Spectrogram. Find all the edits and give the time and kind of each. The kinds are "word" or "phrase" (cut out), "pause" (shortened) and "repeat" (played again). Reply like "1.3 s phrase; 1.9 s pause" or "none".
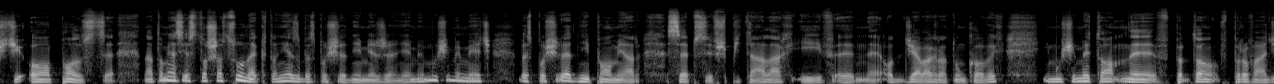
none

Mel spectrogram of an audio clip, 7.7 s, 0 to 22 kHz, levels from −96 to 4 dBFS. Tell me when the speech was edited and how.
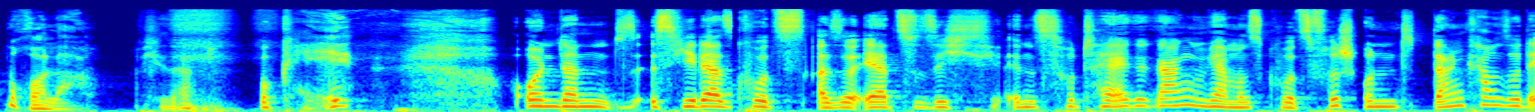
3.7 s word; 5.0 s word; 6.8 s word

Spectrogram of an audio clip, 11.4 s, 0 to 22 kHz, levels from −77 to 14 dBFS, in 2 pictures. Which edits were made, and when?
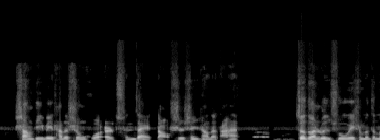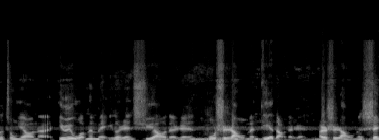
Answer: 10.4 s pause

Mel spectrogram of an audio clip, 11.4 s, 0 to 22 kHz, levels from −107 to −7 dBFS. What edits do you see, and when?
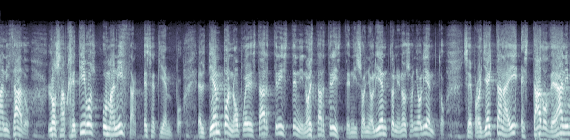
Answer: none

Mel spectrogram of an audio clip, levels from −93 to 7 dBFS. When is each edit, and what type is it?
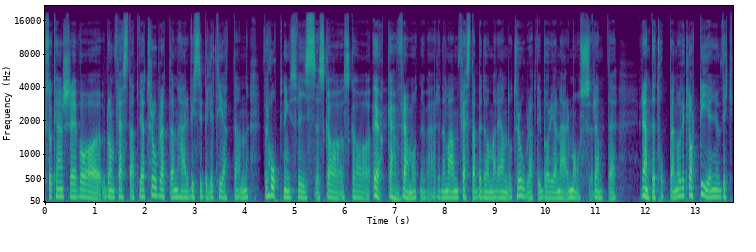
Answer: none

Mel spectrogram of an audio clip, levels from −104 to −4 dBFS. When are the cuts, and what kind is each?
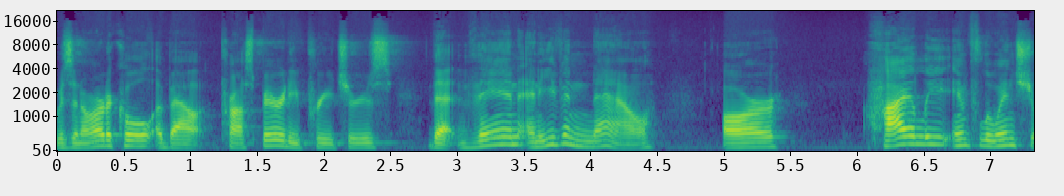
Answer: none

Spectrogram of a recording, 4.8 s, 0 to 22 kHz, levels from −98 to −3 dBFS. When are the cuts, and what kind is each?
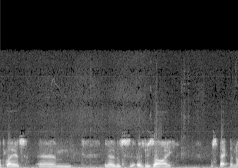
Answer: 2.9 s word

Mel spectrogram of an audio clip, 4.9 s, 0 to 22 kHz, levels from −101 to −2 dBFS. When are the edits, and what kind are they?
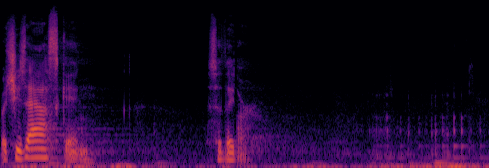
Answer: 2.4 s word

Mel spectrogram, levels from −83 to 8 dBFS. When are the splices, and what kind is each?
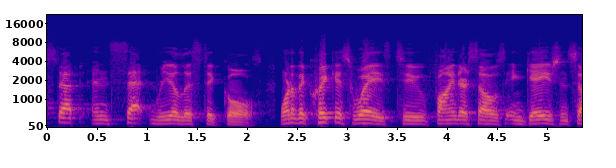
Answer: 2.3 s pause

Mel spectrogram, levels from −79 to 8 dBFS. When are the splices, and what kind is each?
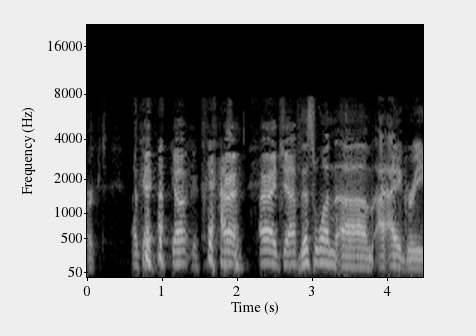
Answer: none

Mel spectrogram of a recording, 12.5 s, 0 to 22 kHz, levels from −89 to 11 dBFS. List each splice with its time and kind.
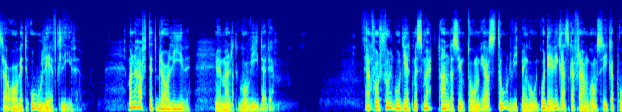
4.3 s word; 4.6 s word; 7.4 s word; 8.8 s word; 10.4 s word; 10.8 s word

